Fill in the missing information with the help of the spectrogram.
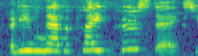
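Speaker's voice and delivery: very high, loud disbelief; mock astonishment. Vlogger to viewers who never played the game, mock astonished. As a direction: answer as if scandalised they don't know it.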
